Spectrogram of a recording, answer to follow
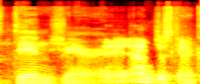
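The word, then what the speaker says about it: Din Djarin: were also seeing uh dendarjen going off and doing is is that how you pronounce i don't know no no the last name is pronounced with a j so it's din jaren i'm just going to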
